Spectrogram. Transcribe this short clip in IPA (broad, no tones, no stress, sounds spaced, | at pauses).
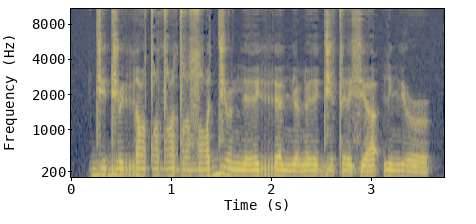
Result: dʲ e dʲ ə˞ rʲ o dˤ i dˤ e d a zˤ ə˞ dʲ ə˞ n e rʲ a nʲ a ɳ e dʲ e t e sʲ a ʔ i nʲ ə˞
